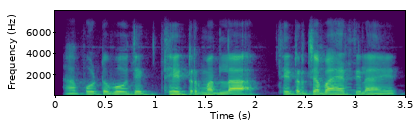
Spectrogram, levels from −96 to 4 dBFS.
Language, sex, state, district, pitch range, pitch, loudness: Marathi, male, Maharashtra, Pune, 140-150 Hz, 145 Hz, -19 LUFS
